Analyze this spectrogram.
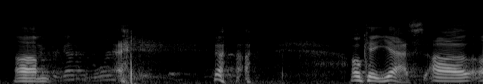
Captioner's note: chuckling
